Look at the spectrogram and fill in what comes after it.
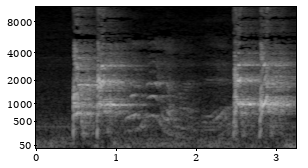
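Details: A small Shih Tzu in Chennai, scared of a Batman bike toy, barks in two quick double yaps about two seconds apart while a person speaks Tamil softly in between, trying to calm it.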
